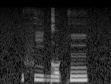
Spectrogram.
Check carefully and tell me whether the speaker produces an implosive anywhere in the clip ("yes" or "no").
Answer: no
